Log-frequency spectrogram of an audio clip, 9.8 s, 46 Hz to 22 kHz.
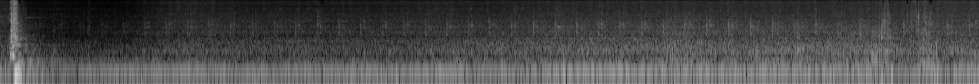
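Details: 2006 Chevy Silverado V8 idling steadily with a fast, light ticking on top, coming from an exhaust manifold leak, not lifter tick.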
